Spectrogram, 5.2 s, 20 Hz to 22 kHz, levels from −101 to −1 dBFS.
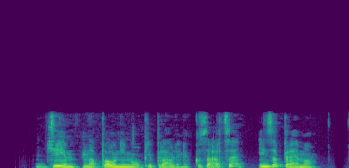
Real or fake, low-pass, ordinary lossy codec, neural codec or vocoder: real; 7.2 kHz; AAC, 48 kbps; none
